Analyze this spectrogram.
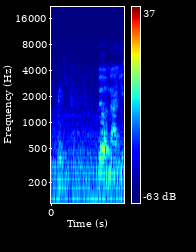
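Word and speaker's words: Ricci: It's pronounced Ricky. Ricky.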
